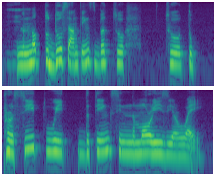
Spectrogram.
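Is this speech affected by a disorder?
Yes: stuttering; past speech language therapist, Toastmasters-style stuttering self-help group, speeches recorded on camera; worse in public speaking, interviews, stress, foreign languages like English, Norwegian, processing meaning; little with colleagues; here repeated words, prolonged sounds.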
